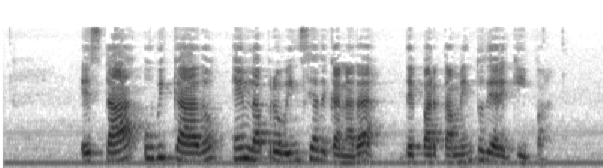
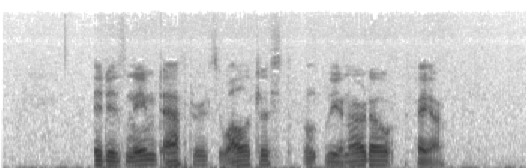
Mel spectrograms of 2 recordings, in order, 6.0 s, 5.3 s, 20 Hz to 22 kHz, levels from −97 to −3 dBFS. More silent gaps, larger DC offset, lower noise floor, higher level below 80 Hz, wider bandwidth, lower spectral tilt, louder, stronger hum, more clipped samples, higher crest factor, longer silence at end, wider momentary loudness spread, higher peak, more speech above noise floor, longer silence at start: neither; neither; second, -43 dBFS vs -52 dBFS; second, -62 dBFS vs -50 dBFS; second, 11.5 kHz vs 16.5 kHz; second, -4.5 dB/octave vs -7 dB/octave; first, -22 LUFS vs -30 LUFS; neither; neither; about the same, 16 dB vs 18 dB; about the same, 0 s vs 0.1 s; about the same, 9 LU vs 11 LU; first, -6 dBFS vs -14 dBFS; about the same, 22 dB vs 23 dB; second, 0.05 s vs 0.3 s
